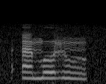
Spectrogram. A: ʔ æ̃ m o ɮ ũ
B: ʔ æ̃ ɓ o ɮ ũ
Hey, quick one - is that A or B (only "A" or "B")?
A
